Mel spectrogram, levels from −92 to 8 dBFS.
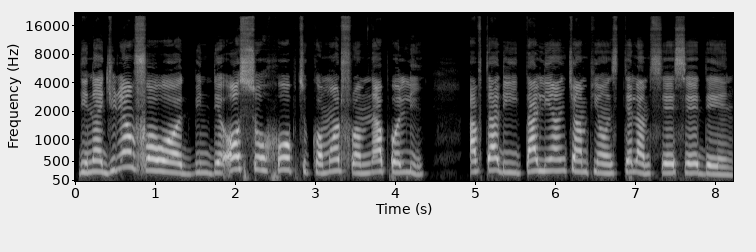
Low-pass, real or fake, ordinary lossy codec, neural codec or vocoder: none; real; none; none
